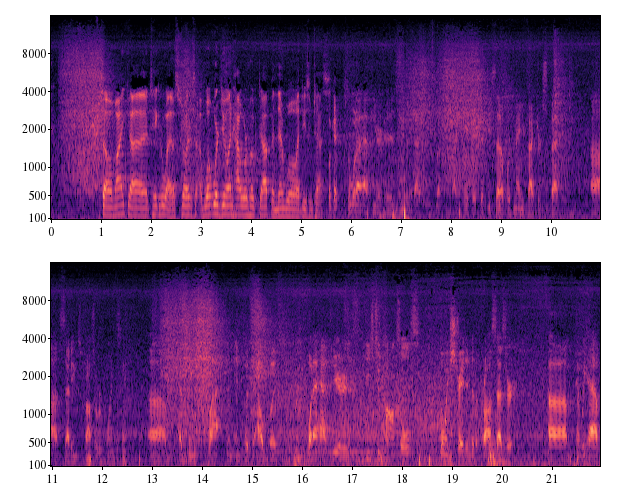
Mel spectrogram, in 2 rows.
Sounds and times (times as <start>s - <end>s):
Speech: 1.0s - 10.2s, 10.8s - 20.3s, 21.0s - 21.9s.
